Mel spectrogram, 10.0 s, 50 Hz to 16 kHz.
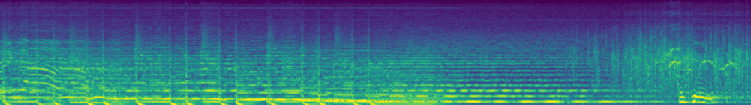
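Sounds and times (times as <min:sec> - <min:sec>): sustained synthesizer chord: 0:00.5 - 0:08.9.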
